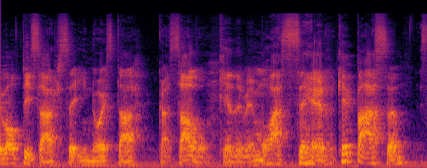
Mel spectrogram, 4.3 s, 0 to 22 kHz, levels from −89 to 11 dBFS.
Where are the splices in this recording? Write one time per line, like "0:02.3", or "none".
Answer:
0:02.2
0:03.3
